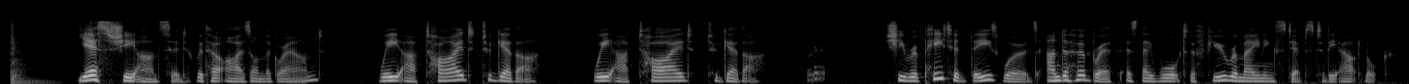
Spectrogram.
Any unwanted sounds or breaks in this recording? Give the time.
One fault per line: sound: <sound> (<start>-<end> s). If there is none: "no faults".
sound: thud (0.1-0.7 s)
sound: laugh (8.1-8.3 s)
